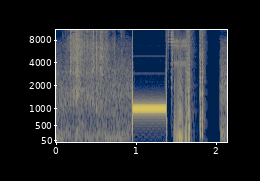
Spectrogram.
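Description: A loud, pure, single-pitch beep of about half a second, about a second in, followed by two brief crackly bursts. This is an edited-in sound effect at a transition. Before it there is faint chewing.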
